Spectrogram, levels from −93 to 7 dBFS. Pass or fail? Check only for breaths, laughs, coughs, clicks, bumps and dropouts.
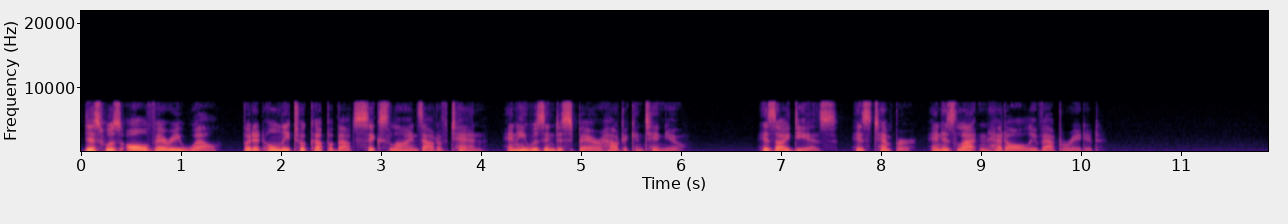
pass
